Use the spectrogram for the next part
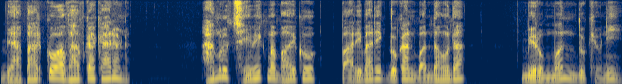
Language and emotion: Nepali, sad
